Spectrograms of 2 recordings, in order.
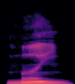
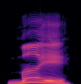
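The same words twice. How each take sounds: First: MÃE as one nasal syllable gliding into i; everyday pronunciation. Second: MÃE said as two syllables, mã-É; split, wrong pronunciation. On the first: Teacher showing how everyone says it, MÃE as mãin. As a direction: say mãe as a single drawn-out mãin. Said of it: "Todo mundo fala mãe". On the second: Teacher mocking a spelling reading, MÃE as mã-é. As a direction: hit a full separate E at the end of mãe. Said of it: "alguém fala mãe?". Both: Shown as a demonstration.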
